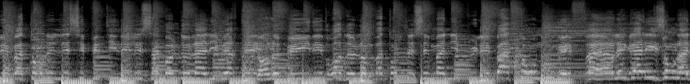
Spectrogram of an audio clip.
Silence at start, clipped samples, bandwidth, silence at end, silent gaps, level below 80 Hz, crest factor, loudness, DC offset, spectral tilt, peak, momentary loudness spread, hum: 0 s; under 0.1%; over 20 kHz; 0 s; none; -26 dBFS; 16 dB; -19 LUFS; under 0.1%; -5 dB/octave; -2 dBFS; 3 LU; none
